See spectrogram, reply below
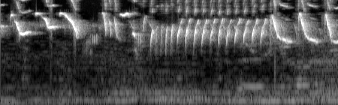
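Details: Canary song of the cuit cuit style, used to stimulate young canaries to sing: down-slurred whistled notes, then a fast rapid trill of buzzy repeated syllables, ending in more sweeping whistles, with a low steady hum beneath.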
